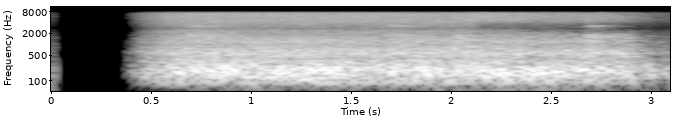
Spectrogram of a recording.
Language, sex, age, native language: Icelandic, female, 50-59, Icelandic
